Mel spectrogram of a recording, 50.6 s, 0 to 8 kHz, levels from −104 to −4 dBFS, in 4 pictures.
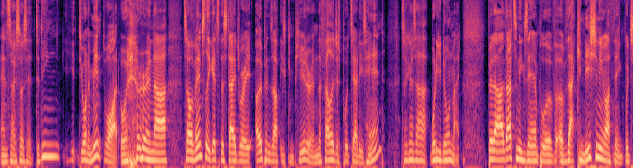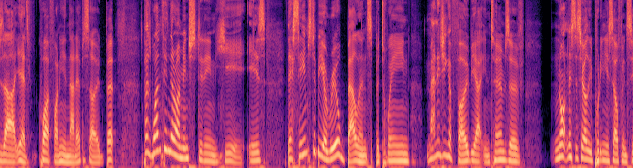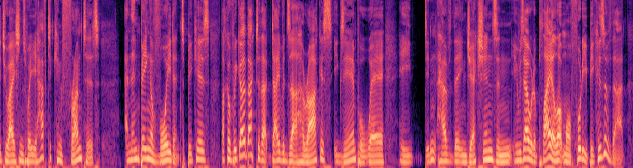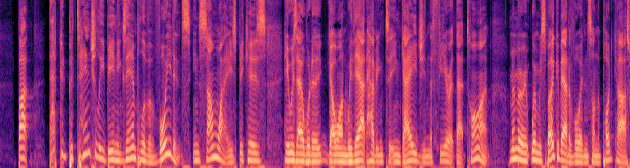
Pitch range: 120-160 Hz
